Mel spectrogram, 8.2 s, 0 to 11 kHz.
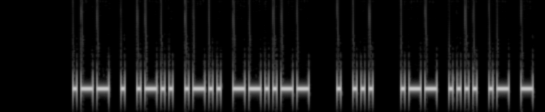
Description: Morse code, heard as a keyed tone, about 20 wpm, 700 Hz. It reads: WELL, ES WHAT
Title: Sentences from Top 200 Words and Abbreviations 20wpm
